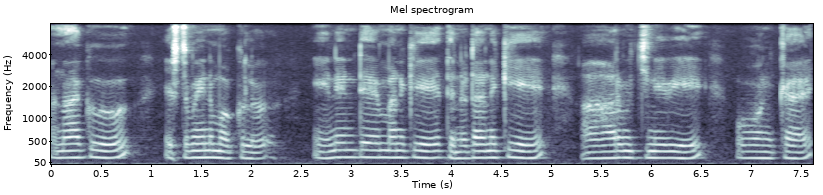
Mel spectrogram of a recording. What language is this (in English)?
Telugu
